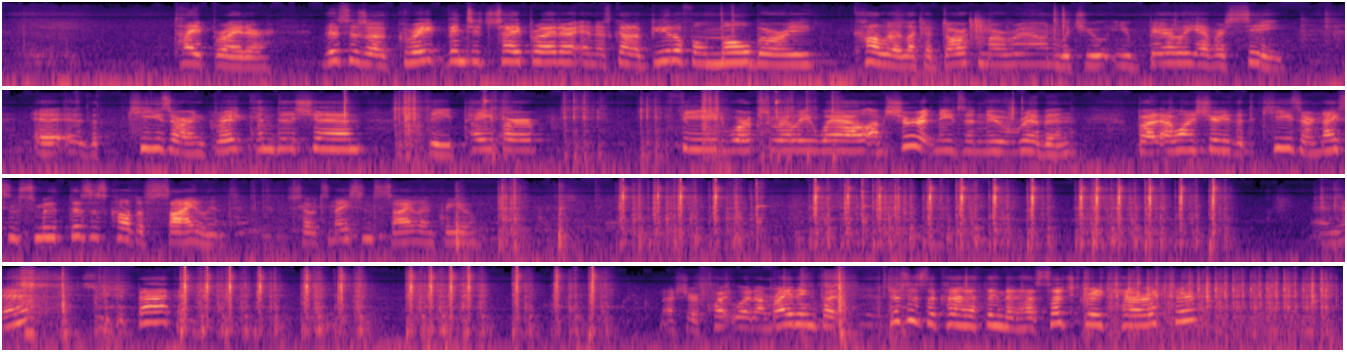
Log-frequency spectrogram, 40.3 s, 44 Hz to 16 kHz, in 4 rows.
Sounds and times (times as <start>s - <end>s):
Speech: 1.3s - 9.6s, 30.0s - 31.6s, 35.2s - 39.3s
Typewriter: 13.0s - 16.4s, 24.8s - 29.4s, 31.5s - 34.8s, 38.3s - 40.2s.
